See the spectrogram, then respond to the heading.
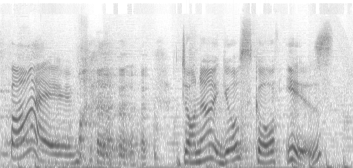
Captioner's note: laughs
